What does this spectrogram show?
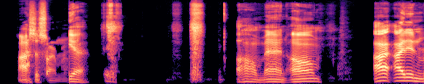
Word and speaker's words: Asha Sharma: I believe it's pronounced Asha. Last name is Sharma. Asha Sharma.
